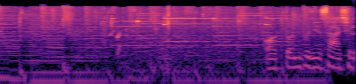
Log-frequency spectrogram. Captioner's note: ding-dong~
